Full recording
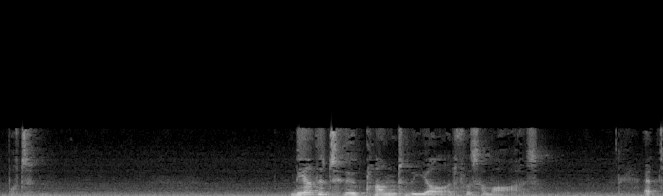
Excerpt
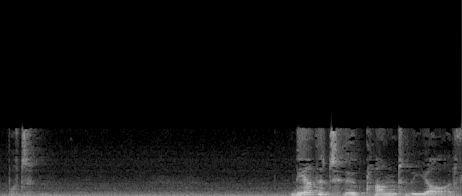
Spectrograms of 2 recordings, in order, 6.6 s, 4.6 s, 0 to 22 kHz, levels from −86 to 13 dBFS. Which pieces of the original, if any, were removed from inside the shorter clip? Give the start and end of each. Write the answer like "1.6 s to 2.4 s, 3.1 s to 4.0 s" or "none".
none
